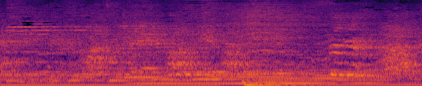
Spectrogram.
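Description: Live afrobeat band music at a concert, with a steady bass line under many voices singing.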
